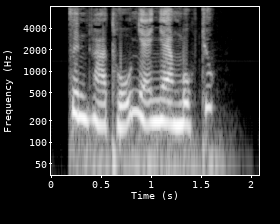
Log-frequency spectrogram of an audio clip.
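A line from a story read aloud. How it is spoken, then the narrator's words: Hurried shout. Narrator (Vietnamese): Hướng Vấn Thiên vội la lên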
